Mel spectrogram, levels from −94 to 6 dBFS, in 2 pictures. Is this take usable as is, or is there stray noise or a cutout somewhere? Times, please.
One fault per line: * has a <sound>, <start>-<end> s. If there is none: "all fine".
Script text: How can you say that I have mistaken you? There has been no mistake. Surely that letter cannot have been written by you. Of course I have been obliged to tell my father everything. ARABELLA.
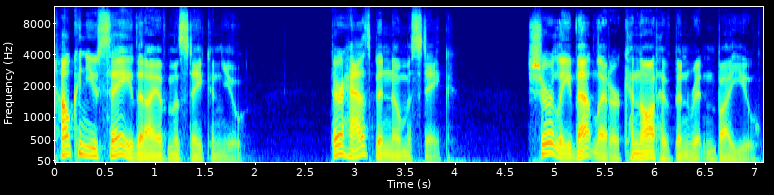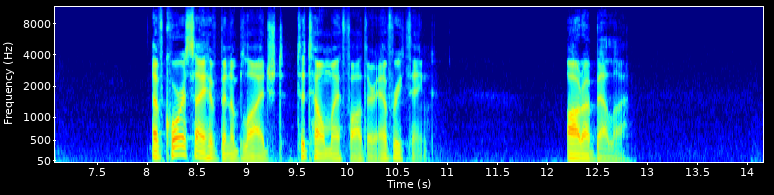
all fine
